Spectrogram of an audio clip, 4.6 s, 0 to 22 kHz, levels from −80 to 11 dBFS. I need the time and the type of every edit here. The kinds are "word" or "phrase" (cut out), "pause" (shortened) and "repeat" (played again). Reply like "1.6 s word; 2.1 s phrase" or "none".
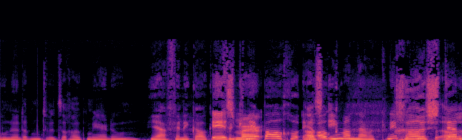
none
